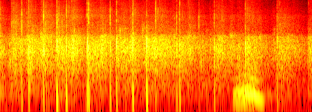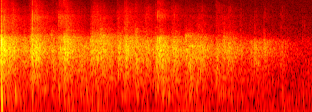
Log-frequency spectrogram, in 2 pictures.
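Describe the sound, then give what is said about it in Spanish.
Dense, lively applause from an audience at a testimonials gathering starts loud and fades gradually over about six seconds. “Muy bien, un aplauso para Graciela.”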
